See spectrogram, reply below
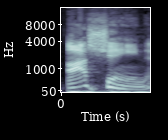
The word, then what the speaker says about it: Achane: Obviously, Devon Achane. Achane, actually, is how you say it.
